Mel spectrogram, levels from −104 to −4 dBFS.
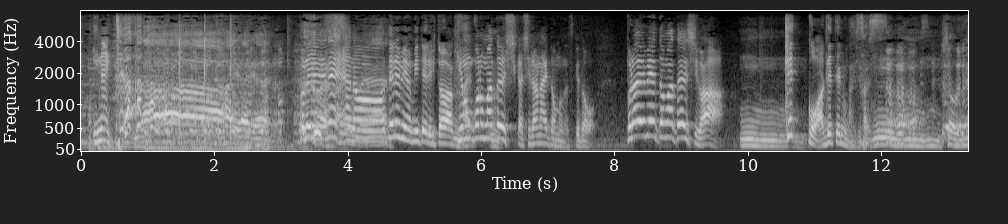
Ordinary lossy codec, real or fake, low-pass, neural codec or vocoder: none; real; 7.2 kHz; none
